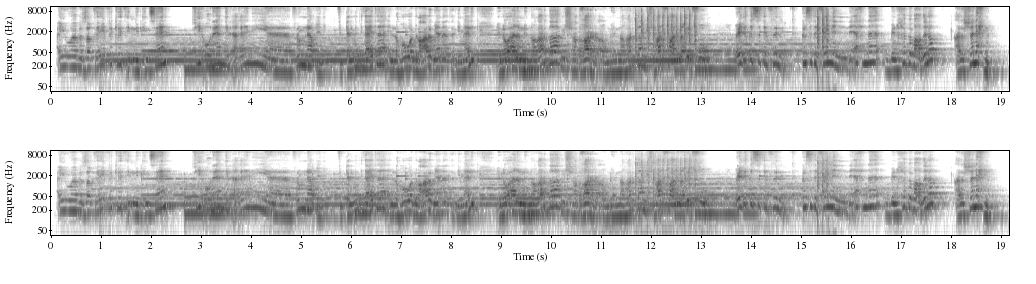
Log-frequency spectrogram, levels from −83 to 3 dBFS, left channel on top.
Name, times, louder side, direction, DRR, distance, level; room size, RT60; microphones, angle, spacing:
voice 1, 0.1-2.4 2.8-13.2 13.6-17.7 18.1-18.8, left 3 dB, 30° left, 1.1 m, -30 dB
sound 1, 0.8-17.3, left 3 dB, 30° right, 2.0 m, -35 dB
sound 2, 10.0-10.1 10.8-11.1 11.5-13.2 13.9-14.6 15.3-15.6, left 9 dB, 65° left, 0.9 m, -34 dB
15.5 x 13.5 x 5.1 m
head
